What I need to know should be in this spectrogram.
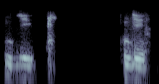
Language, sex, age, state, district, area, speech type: Sindhi, male, 18-30, Gujarat, Kutch, rural, conversation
